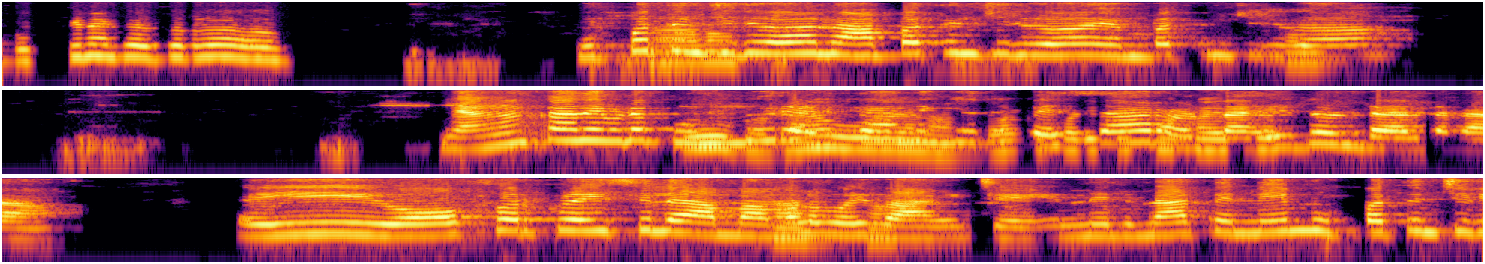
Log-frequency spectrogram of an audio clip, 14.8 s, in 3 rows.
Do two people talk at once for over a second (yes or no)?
yes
